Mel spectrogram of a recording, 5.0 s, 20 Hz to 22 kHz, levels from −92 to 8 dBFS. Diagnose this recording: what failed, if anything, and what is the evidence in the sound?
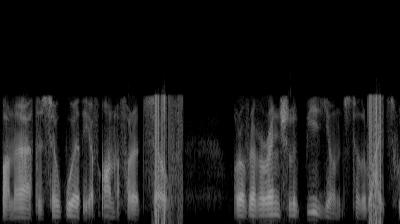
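Bit errors on a digital phone line, network stage: crackle at 1.90–2.30 s and 4.60–4.80 s, where roughly one percent of bits flip, turning samples into ticks.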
